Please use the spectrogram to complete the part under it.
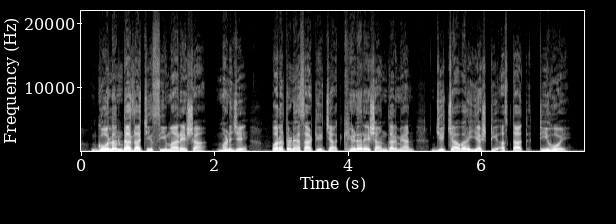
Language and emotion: Marathi, neutral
